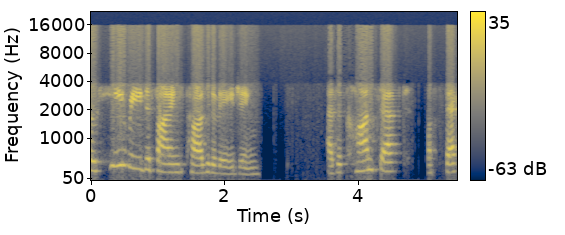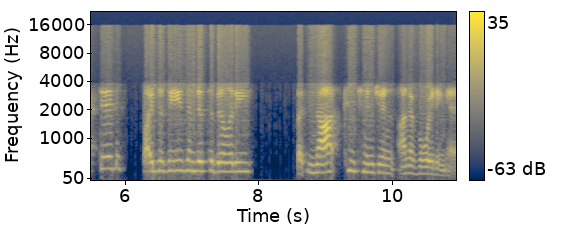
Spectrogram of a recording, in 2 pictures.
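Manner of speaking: slow, unhurried, measured, word-by-word delivery. Reading out a redefinition of positive aging that was left off the slide: speaking slowly. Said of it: "so I'll say it kind of slowly".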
